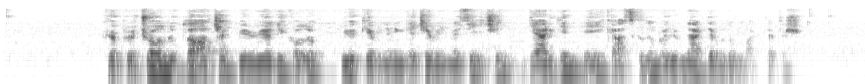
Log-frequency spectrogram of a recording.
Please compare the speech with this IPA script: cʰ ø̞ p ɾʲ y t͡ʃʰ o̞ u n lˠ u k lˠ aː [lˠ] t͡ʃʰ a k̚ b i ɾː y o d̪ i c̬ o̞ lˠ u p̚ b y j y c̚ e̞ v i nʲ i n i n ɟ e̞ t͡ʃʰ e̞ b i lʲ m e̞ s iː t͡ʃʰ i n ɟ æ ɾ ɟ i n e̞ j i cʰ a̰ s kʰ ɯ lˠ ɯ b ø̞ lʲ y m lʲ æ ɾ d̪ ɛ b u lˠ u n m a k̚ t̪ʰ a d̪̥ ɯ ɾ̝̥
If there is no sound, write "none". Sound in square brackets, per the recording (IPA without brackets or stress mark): lˠ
